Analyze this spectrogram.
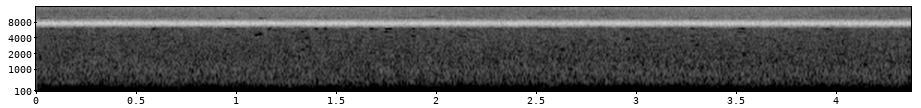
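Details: Summer night insects, named as crickets: a very high, continuous shrill buzz holds one steady pitch without breaks from start to finish.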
